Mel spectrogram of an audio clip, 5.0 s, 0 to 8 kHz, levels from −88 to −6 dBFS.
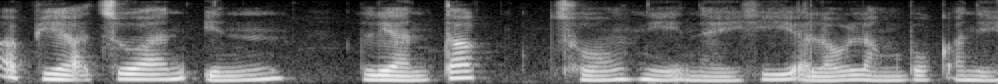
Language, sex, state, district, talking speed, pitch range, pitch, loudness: Mizo, female, Mizoram, Aizawl, 180 wpm, 150-180 Hz, 165 Hz, -18 LUFS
